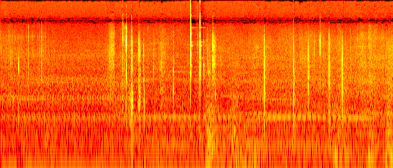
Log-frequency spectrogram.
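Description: Scattered light clicks and knocks from handling and footsteps at a snowy chicken coop, with two sharp clicks close together about halfway through, over a faint steady hum.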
